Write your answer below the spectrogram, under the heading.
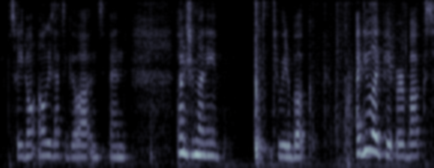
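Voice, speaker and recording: Fairly quick speech from a woman with a fairly high pitch. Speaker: book vlogger. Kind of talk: casual chat. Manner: fast; animated.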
